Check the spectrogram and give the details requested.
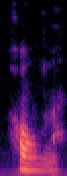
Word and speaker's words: home: home your home so here we don't pronounce the e at the end but the e makes the o say oh so the sound is home so that's a with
